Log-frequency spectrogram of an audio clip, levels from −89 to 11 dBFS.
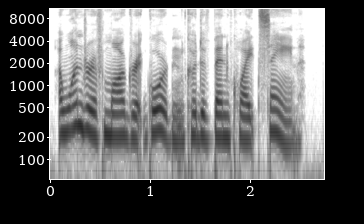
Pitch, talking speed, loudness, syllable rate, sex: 210 Hz, 220 wpm, -17 LUFS, 6.3 syllables/s, female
